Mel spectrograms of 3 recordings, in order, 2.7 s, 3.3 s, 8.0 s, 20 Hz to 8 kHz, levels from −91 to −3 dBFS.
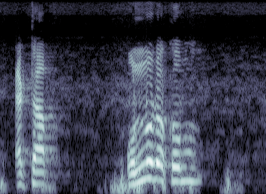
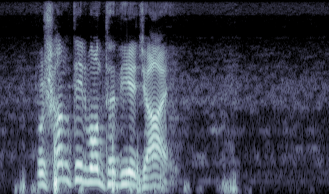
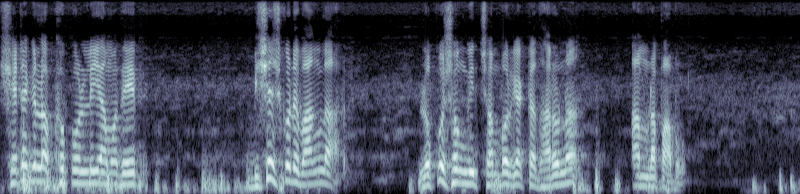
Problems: constant background noise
